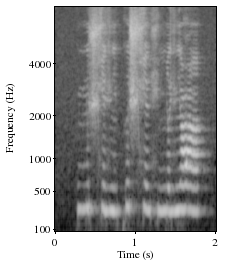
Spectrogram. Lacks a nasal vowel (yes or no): no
